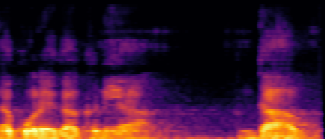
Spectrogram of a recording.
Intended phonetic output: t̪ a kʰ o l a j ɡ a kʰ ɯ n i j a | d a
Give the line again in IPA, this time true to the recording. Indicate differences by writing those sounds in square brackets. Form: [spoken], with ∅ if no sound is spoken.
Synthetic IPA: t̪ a [k] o [ɾ] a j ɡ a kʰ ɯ n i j a | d a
